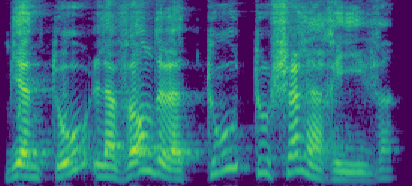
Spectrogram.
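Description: A narrator reading a French adventure tale aloud in an expressive storybook style. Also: mid-range voice, unhurried. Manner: lively, expressive read-aloud delivery.

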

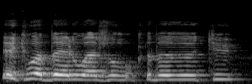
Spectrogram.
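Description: A man putting on a shrill, bossy old grandmother. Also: unhurried, gravelly, a bit bright, exaggerated voice. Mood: scolding, imperious. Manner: shrill, scolding, barking orders. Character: imperious rich old Russian grandmother, quick-tempered. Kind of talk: audiobook character reading. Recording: roomy echo.

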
